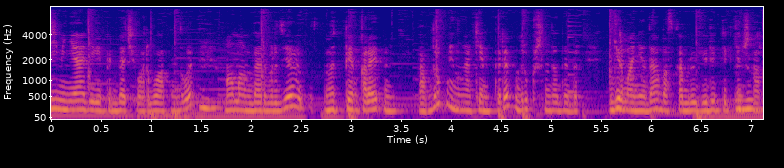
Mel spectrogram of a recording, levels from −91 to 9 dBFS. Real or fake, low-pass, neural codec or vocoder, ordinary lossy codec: real; none; none; none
